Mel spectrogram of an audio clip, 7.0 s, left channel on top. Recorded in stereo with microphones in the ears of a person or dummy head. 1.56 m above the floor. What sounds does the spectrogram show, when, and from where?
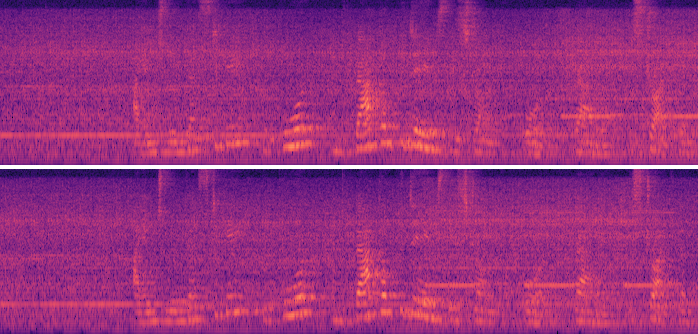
1.3 s a woman speaking: centre (ahead or behind), 1.6 m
